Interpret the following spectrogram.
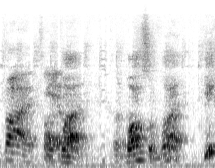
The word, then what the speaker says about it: Vought: The boss of Voss, am I saying it right? Vibe, yeah. Vought.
